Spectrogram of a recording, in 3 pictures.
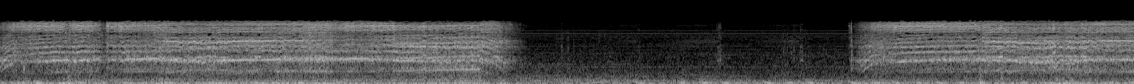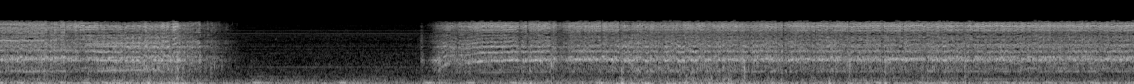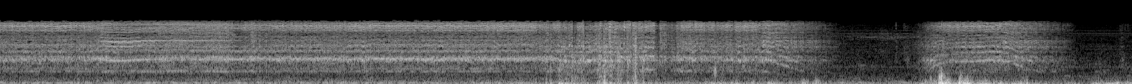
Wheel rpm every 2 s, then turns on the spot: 140, 160, 80, 0, 100, 160, 100, 20, 150, 160, 160, 160, 160, 160, 170, 50, 50.
none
